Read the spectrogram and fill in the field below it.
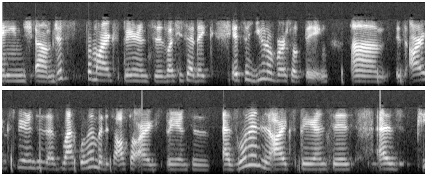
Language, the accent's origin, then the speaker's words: English; Dallas, Texas, United States; I grew up in Dallas, and suburbs of Dallas.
